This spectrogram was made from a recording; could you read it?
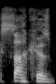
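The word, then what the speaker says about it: PSUKers: I quite like suckers, but the P is silent.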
